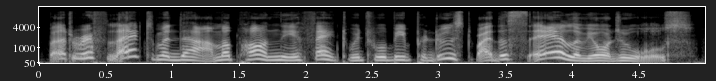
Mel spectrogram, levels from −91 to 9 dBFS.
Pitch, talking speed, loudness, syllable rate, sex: 235 Hz, 190 wpm, -19 LUFS, 5.0 syllables/s, female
